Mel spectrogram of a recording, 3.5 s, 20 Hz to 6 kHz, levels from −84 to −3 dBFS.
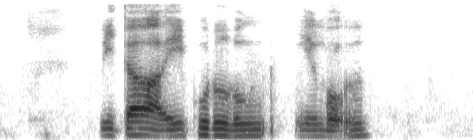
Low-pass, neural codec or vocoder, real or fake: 5.4 kHz; codec, 44.1 kHz, 2.6 kbps, DAC; fake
